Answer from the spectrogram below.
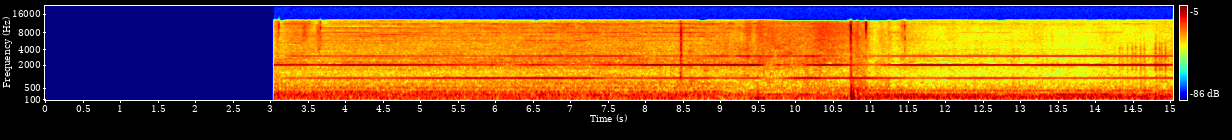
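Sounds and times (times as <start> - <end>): electronic whine: 3.1 - 15.0.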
